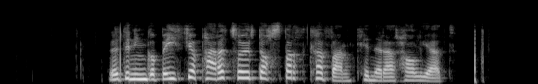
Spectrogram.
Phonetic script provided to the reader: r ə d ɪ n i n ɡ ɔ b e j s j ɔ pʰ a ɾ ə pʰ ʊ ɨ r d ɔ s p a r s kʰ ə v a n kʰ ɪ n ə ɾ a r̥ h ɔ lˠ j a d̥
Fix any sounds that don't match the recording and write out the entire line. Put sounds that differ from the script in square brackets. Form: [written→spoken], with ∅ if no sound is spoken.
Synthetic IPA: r ə d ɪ n i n ɡ ɔ b e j [s→θ] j ɔ pʰ a ɾ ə [pʰ→tʰ] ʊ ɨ r d ɔ s p a r [s→θ] kʰ ə v a n kʰ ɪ n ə ɾ a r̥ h ɔ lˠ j a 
